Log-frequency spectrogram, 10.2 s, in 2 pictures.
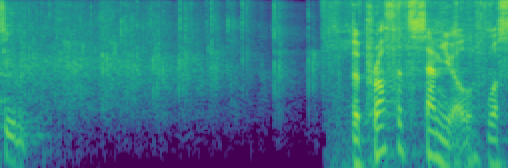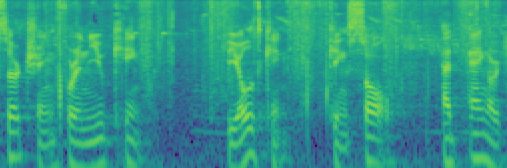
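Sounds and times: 
speech: 0.0s - 0.4s, 3.6s - 6.7s, 7.4s - 10.1s
round of applause: 0.0s - 3.9s.

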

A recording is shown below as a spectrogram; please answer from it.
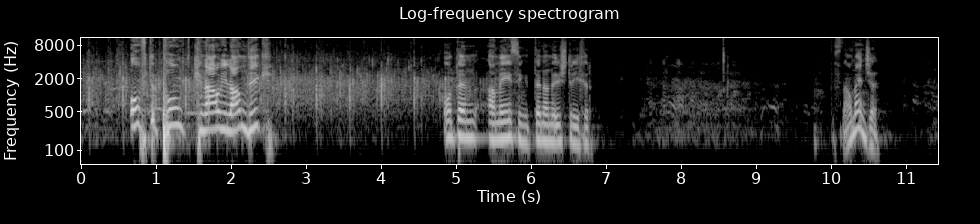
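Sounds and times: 
crowd clapping: 0.0s - 5.9s
speech: 0.7s - 2.7s, 4.8s - 6.9s, 10.2s - 10.7s
laughter: 7.5s - 9.7s, 11.0s - 11.4s.

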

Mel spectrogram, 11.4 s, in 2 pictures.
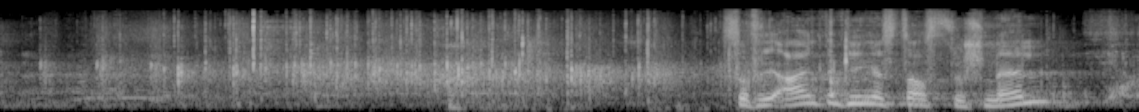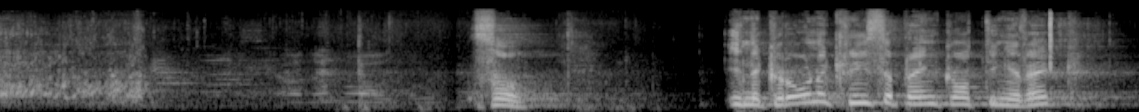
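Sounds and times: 
applause: 0.0s - 4.5s
speech: 3.7s - 5.4s, 8.2s - 8.4s, 9.4s - 11.2s.

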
